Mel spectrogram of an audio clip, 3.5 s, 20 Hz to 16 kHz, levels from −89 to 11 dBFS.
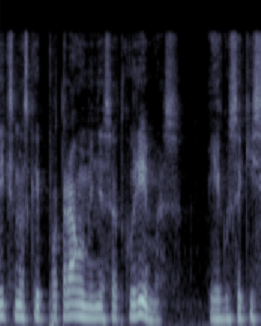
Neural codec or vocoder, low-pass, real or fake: none; 10.8 kHz; real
